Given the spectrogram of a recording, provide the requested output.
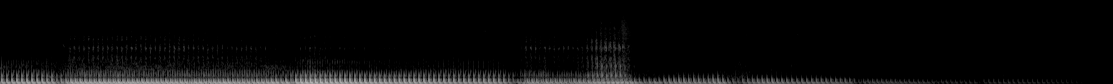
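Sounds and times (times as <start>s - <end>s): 
adult cheetah purring: 0.0s - 8.7s.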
